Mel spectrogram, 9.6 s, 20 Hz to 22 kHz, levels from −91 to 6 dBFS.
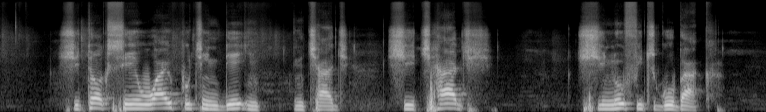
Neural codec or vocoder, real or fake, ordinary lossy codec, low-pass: autoencoder, 48 kHz, 128 numbers a frame, DAC-VAE, trained on Japanese speech; fake; none; none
